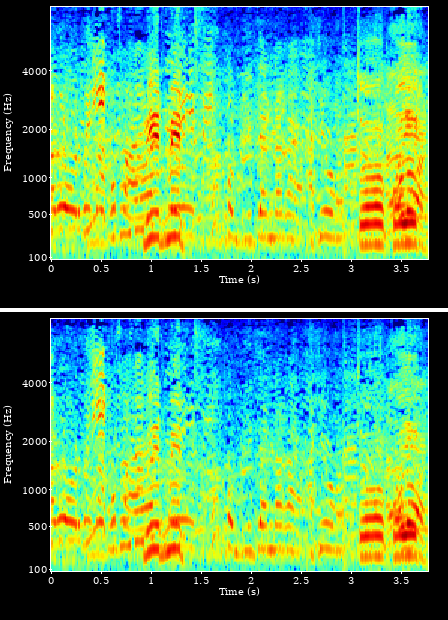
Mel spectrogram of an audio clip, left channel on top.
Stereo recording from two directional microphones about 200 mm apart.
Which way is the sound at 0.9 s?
Centre (ahead or behind).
